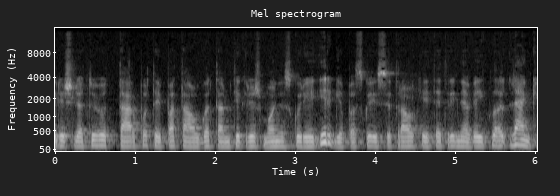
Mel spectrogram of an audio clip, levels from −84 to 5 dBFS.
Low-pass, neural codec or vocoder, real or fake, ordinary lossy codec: 14.4 kHz; none; real; MP3, 64 kbps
